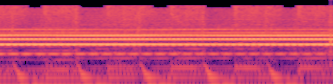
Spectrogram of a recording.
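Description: Civil warning sirens sounding in a test in western Gijón, Asturias, around El Musel, Beriña and La Calzada, hold a steady, loud, multi-toned wail at a constant pitch, with faint rhythmic low thumps pulsing underneath and no voices.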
